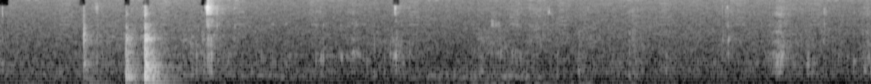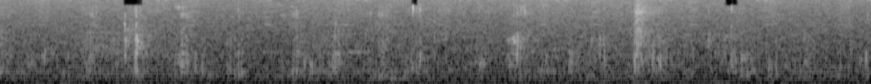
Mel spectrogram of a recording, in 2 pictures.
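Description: Close-miked eating: a loud crunchy bite a little under a second in, then quieter chewing with scattered small mouth clicks.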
